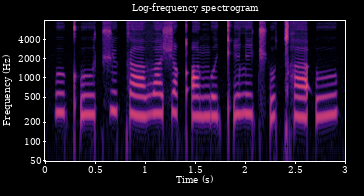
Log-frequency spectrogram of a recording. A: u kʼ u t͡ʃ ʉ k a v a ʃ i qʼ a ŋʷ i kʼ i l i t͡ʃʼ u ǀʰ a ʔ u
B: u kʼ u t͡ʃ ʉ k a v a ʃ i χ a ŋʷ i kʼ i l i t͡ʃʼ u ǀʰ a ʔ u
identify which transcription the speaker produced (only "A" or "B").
A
